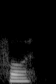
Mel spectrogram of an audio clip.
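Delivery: फॉर with the final R sounded and stressed; फॉर, R pronounced with weight. Shown as a demonstration. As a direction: lean on the R at the end of फॉर. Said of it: "उसके ऊपर बल दिया जा रहा है आर के ऊपर".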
